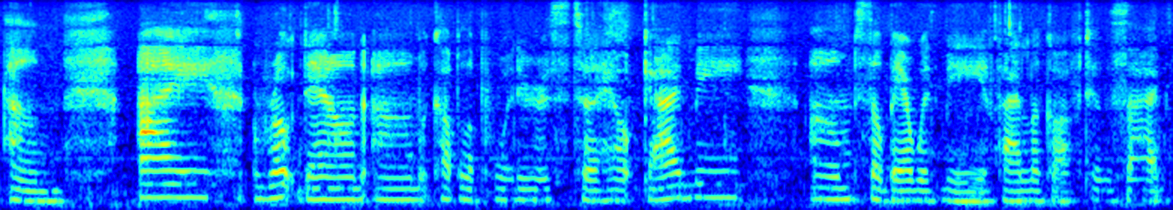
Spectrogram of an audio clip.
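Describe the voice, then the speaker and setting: A middle-aged woman with a raspy, congested voice from a cold, introducing herself informally and haltingly. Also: deep voice, fairly even intonation. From rural Georgia, United States. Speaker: doctoral student introducing herself. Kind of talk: informal self-introduction to an online class. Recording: muffled lo-fi video, faint noise.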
